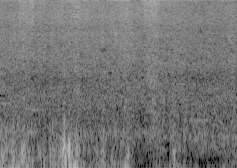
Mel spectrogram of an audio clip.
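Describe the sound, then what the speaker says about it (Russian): Wind at a lake campsite gusts against the microphone in low, uneven rumbling buffets, strongest in a brief burst and then easing to a softer blow. "Опять ветер."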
